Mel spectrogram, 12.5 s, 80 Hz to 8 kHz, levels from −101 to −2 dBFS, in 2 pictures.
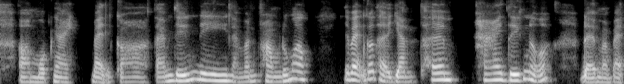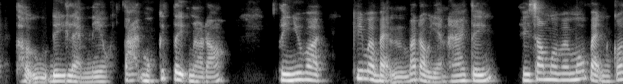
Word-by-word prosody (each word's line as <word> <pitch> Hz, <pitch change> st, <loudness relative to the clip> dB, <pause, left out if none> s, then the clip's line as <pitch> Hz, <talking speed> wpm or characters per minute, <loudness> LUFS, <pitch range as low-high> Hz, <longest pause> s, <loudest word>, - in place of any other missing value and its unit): ờ, 165 Hz, -, -4 dB
1 155 Hz, 0 st, -4 dB
ngày 160 Hz, -3 st, -3 dB, 0.2 s
bạn 165 Hz, -3 st, -3 dB
có 165 Hz, +1 st, -8 dB
8 175 Hz, +5 st, -2 dB
tiếng 205 Hz, +5 st, +4 dB
đi 210 Hz, -3 st, +4 dB
làm 190 Hz, -5 st, -4 dB
văn 170 Hz, +3 st, -6 dB
phòng, 170 Hz, -2 st, -2 dB
đúng 200 Hz, +4 st, +1 dB
hông? 260 Hz, -2 st, 0 dB, 0.4 s
Thì 230 Hz, -, -2 dB
bạn 230 Hz, -, +4 dB
có 260 Hz, -, 0 dB
thể 210 Hz, -9 st, -1 dB
dành 165 Hz, 0 st, -1 dB
thêm 235 Hz, +2 st, +2 dB, 0.2 s
2 230 Hz, +1 st, +1 dB
tiếng 215 Hz, +3 st, +6 dB
nữa 225 Hz, 0 st, +1 dB, 0.3 s
để 150 Hz, -, +1 dB
mà 155 Hz, -1 st, -5 dB
bạn 150 Hz, +2 st, -6 dB, 0.2 s
thử 155 Hz, -, -1 dB
đi 190 Hz, 0 st, +5 dB
làm 175 Hz, -5 st, -1 dB
nail 170 Hz, +1 st, -2 dB, 0.2 s
tại 230 Hz, -, -4 dB
một 200 Hz, -1 st, +1 dB
cái 280 Hz, -, -3 dB
tiệm 220 Hz, -5 st, +5 dB
nào 175 Hz, -3 st, -2 dB
đó, 200 Hz, +6 st, -7 dB, 0.5 s
thì 215 Hz, -1 st, +8 dB
như 230 Hz, +3 st, +6 dB
vậy, 230 Hz, -3 st, +1 dB, 0.3 s
khi 285 Hz, -2 st, 0 dB
mà 250 Hz, -3 st, +2 dB
bạn 170 Hz, -4 st, 0 dB
bắt 230 Hz, -, 0 dB
đầu 205 Hz, -5 st, +1 dB
dành 160 Hz, +1 st, -5 dB
2 195 Hz, +2 st, -1 dB
tiếng, 205 Hz, +4 st, +4 dB, 0.3 s
thì 215 Hz, -1 st, +3 dB
xong 245 Hz, +2 st, +2 dB
rồi 235 Hz, -1 st, +2 dB
mai 225 Hz, -, 0 dB
mốt 255 Hz, +4 st, +1 dB
bạn 185 Hz, -5 st, 0 dB
có 235 Hz, +4 st, -1 dB
200 Hz, 255 wpm, -21 LUFS, 170-230 Hz, 0.5 s, thì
